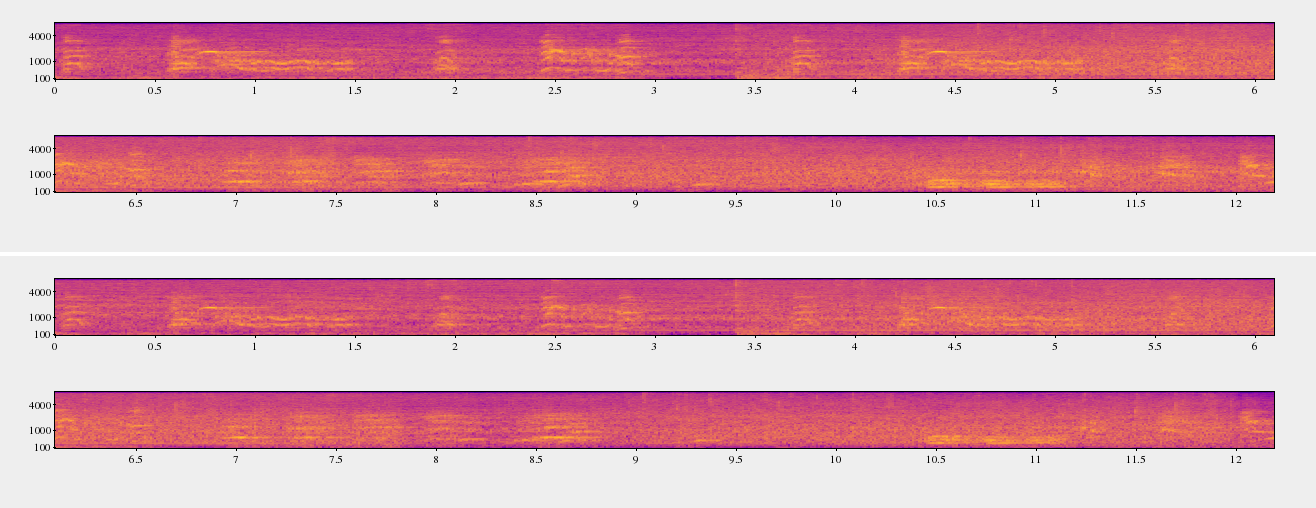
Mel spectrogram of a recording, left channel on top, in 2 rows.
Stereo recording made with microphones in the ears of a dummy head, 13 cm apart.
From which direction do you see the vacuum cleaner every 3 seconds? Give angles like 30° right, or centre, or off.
50° right, 20° right, 20° left, 40° left.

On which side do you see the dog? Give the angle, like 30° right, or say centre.
20° left.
